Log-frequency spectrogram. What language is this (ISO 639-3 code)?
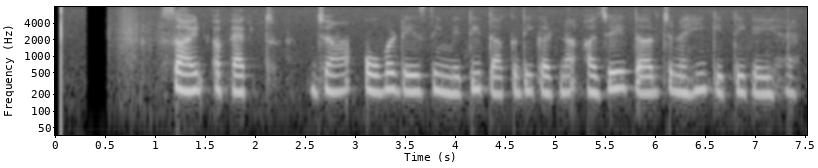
pan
